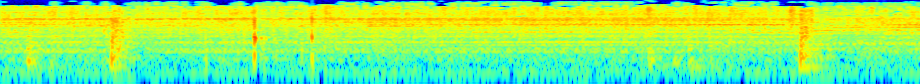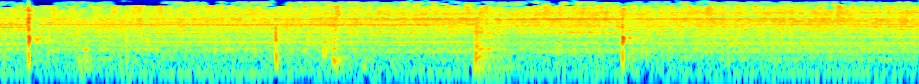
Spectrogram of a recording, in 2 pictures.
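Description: Tennis balls fired by a small iTennis Pow ball machine, struck back with a racket and bouncing on a hard court: sharp pops and thwacks every second or so, the loudest about three seconds apart. A steady hum runs underneath.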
